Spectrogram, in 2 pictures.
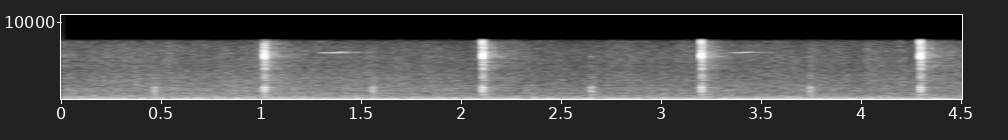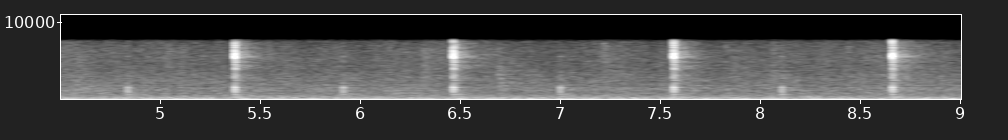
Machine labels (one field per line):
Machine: valve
